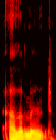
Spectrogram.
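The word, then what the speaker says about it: LMNT: a dehydrated situation okay element l m NT spelled element pronounced is a brand of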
